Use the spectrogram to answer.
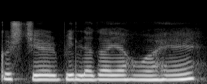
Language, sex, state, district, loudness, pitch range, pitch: Hindi, female, Arunachal Pradesh, Papum Pare, -10 LUFS, 215-230 Hz, 215 Hz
